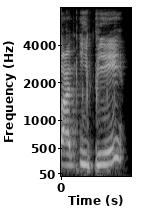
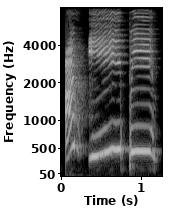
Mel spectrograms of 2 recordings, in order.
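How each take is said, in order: First: Said in the usual way. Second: High, drawn-out cutesy introduction; playful high voice. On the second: Pretend. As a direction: stretch it out in a high, put-on voice. Repeats greeting in playful high voice.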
